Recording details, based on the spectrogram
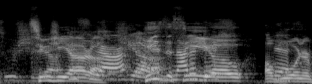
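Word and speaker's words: Tsujihara: Tsuchiara.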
